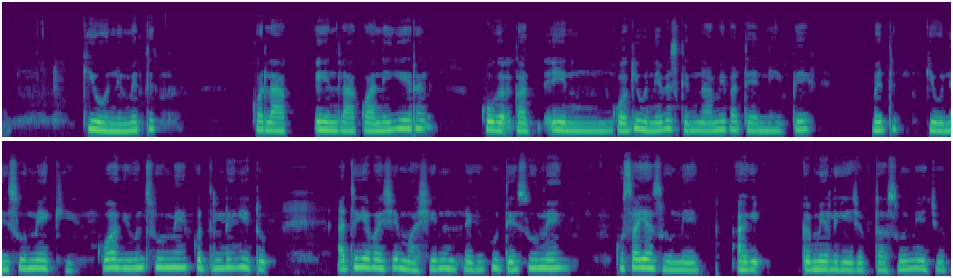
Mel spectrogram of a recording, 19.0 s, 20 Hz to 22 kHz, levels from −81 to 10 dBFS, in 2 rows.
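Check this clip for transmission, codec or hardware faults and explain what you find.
No faults detected here.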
